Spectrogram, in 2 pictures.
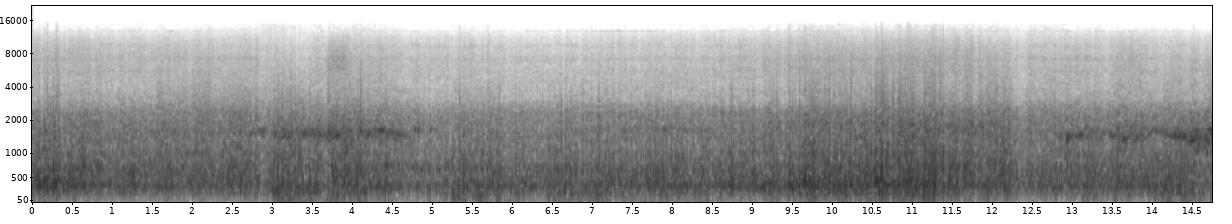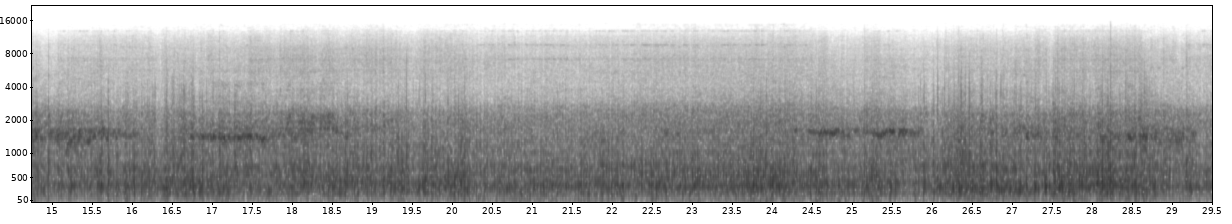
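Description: Rental go-kart's small engine running at speed, its pitch rising and falling as the driver comes on and off the throttle through the corners, heard from the kart itself under a heavy rush of wind and road noise.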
